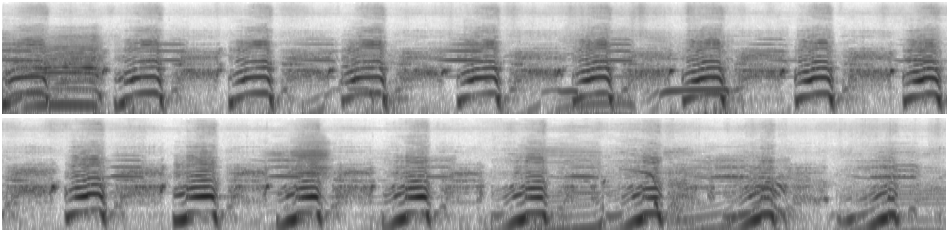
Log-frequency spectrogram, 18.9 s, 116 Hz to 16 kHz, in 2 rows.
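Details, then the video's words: Agitated British White cattle herd reacting to an old cow hide on a hay ring, July 2013, phone recording: many short rising-falling bawls, roughly one a second, overlapping from several animals throughout. "British White Cow Herd Finds the Hide"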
